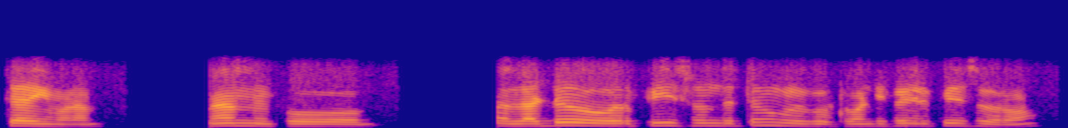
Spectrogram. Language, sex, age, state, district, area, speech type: Tamil, male, 30-45, Tamil Nadu, Nilgiris, urban, conversation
